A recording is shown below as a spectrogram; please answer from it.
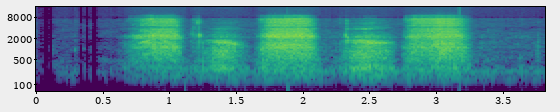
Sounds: Sniff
